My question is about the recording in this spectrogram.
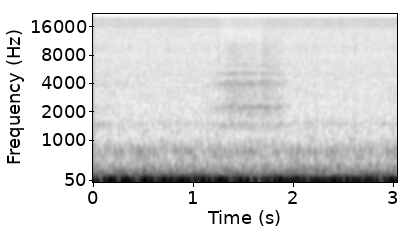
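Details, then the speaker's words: Jaguar XKR (X100) V8 after a hard reset, connector cleaning and fully charged battery: low, steady warm idle at about 650–700 rpm, no warnings, no longer fluctuating or stalling; smooth, even idle. "So we're still idling. What's that? 650? Maybe 700? No warnings. Staying steady as a rock. Not fluctuating like it was before."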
